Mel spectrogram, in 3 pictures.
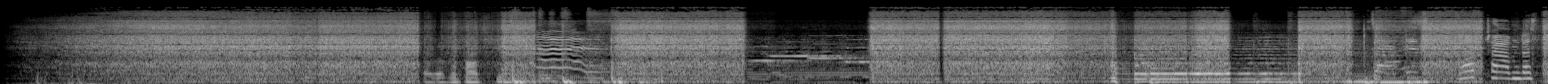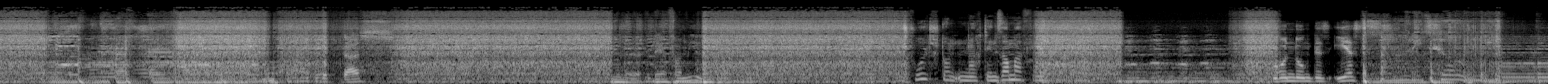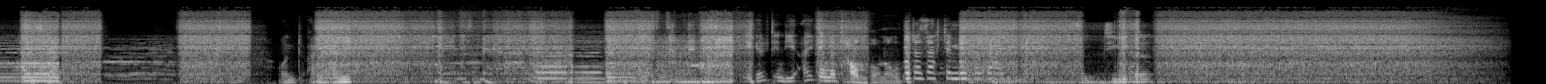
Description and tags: searching a radio channel on an old radio
Radio, old-radio, Sough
